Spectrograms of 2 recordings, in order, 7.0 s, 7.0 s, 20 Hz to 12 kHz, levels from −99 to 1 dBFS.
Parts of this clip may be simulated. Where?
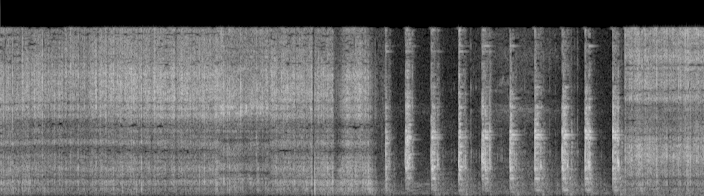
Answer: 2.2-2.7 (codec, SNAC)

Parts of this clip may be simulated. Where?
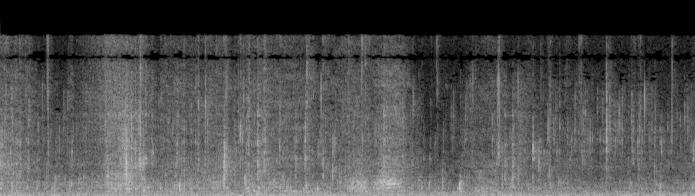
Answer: 0.8-1.5 (codec, SNAC)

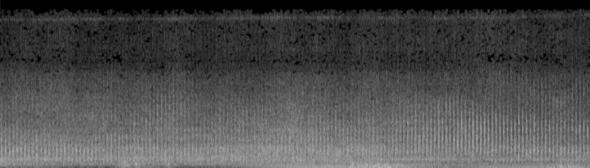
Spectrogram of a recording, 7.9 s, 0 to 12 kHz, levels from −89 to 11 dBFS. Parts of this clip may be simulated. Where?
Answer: none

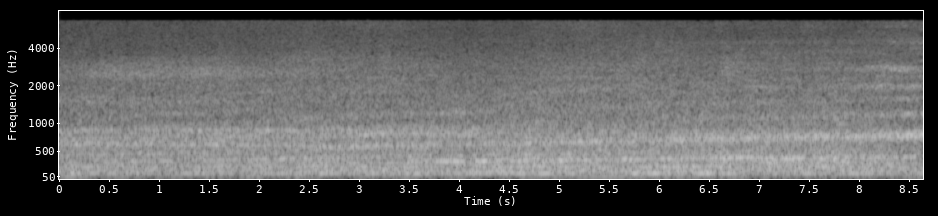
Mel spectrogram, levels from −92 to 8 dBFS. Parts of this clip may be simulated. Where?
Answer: none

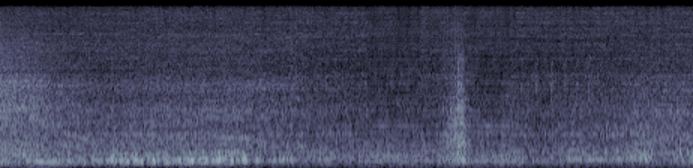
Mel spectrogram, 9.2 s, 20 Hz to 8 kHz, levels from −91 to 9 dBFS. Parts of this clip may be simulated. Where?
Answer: 4.9-5.6 (vocoder, HiFi-GAN); 6.2-6.8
